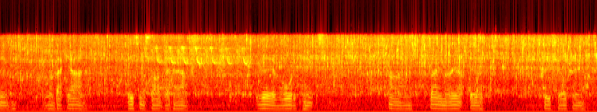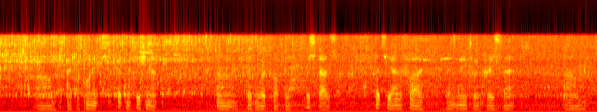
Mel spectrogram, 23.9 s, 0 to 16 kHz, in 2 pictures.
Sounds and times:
Speech: 0.0 - 1.8, 2.6 - 3.8, 5.1 - 6.6, 7.8 - 9.7, 10.8 - 11.8, 12.6 - 15.1, 16.3 - 18.7, 19.4 - 22.2, 23.2 - 23.7
Stream: 0.0 - 23.8.

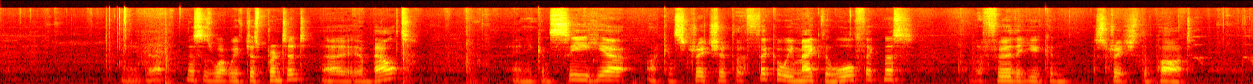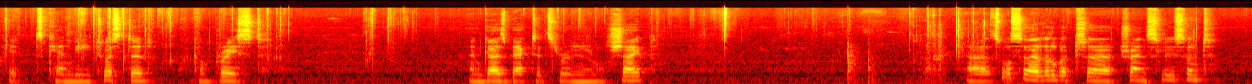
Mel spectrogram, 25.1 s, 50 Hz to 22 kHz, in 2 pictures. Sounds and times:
Speech: 1.2 - 4.2, 5.1 - 12.0, 12.6 - 15.3, 17.2 - 19.2, 22.2 - 24.8.

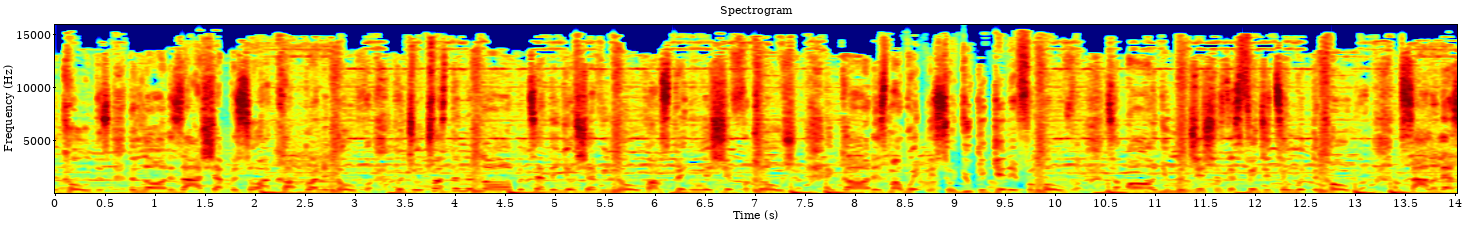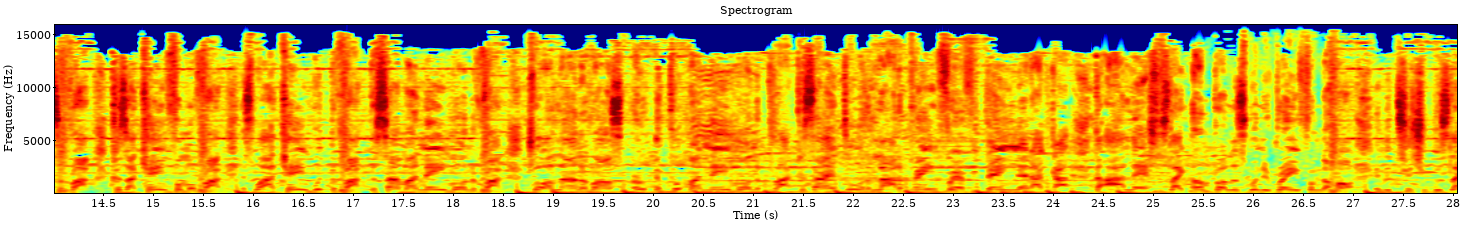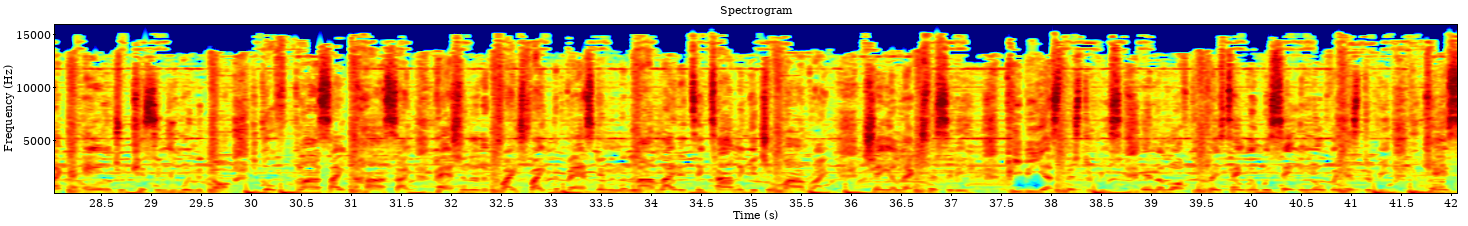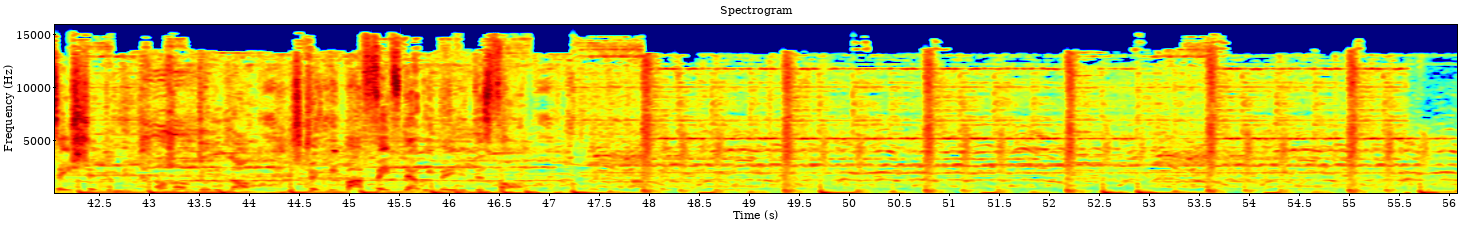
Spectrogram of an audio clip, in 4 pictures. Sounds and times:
Electronica: 9.4 - 56.0.

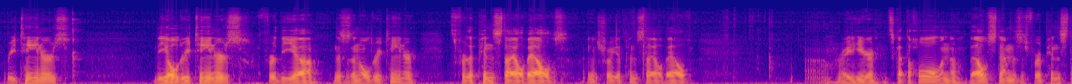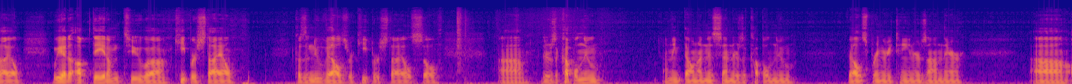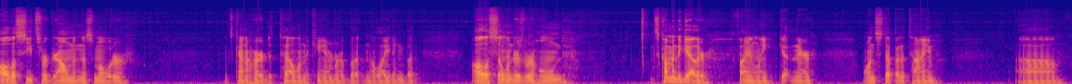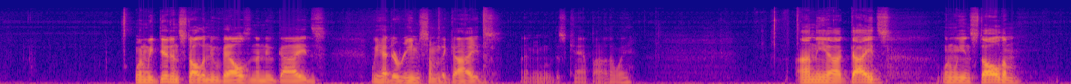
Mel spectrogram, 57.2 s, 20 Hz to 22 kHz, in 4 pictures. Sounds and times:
Speech: 0.0 - 1.0, 2.0 - 9.3, 10.7 - 20.2, 20.9 - 22.4, 23.1 - 25.0, 25.6 - 27.2, 28.0 - 30.4, 31.6 - 34.2, 34.9 - 36.4, 37.2 - 39.5, 40.1 - 41.2, 42.1 - 42.9, 44.5 - 51.4, 53.5 - 56.6.

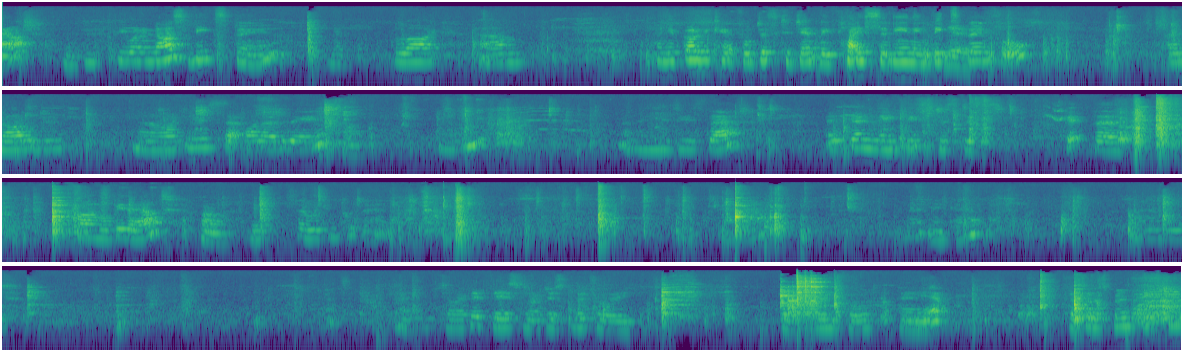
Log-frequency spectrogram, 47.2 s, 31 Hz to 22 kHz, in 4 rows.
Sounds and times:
Inside, small room: 0.0 - 47.1.

